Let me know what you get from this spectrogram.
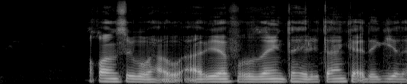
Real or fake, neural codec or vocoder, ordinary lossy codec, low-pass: real; none; none; none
